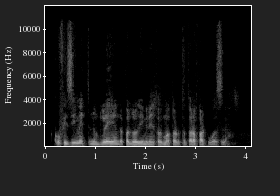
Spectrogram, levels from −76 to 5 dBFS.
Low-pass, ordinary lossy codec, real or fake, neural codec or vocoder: 10.8 kHz; AAC, 32 kbps; fake; codec, 16 kHz in and 24 kHz out, 0.9 kbps, LongCat-Audio-Codec, fine tuned four codebook decoder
